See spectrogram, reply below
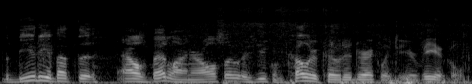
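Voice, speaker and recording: A man's voice: medium pitch, fast, background noise. Rambling plain-spoken man outdoors. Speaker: vlogger. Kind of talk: casual how-to vlog. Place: outdoors by a truck.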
